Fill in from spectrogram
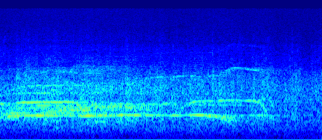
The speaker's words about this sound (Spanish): Si pueden darle un fuerte aplauso a ella.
